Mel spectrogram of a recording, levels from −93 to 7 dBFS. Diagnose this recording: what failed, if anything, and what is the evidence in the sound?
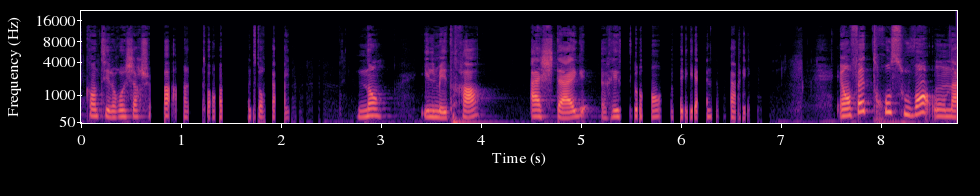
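A digital broadcast dropout at the reception stage. After "quand il", 0.69 to 2.43 s, and again 5.39 to 6.90 s, the speech breaks into short holes with 8 ms fades. The longest hole is 0.26 s in the first burst and 0.1 s in the second. The receiver muted failed frames, which shows as full-band vertical gaps on a spectrogram and flat stretches in the waveform.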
